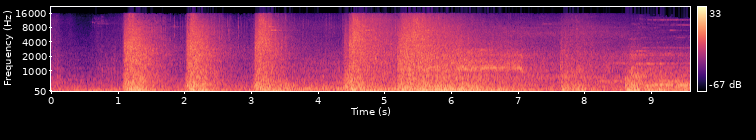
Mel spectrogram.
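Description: Loud blows and blasts clash in a fight.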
